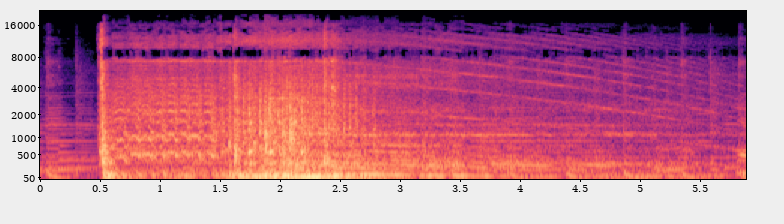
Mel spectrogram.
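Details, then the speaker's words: 40 hp marine diesel not started in years, cranking without glow plugs: sharp crank kicks in, surges, then a whine falls away as the starter spins down; the starter engaged and kicked back, but the engine did crank. "hold there for a second so that spin down noise that you just heard was uh the starter motor engaging a kicking back okay um but it did crank"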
